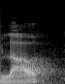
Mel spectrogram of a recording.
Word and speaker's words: Laos: So, and then we crossed over to Lao. – Okay. – Lao People's Democratic Republic. Lao PDR, not really known. – S is silent, right? – Aap log Laos Laos bolte hain.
